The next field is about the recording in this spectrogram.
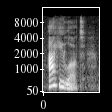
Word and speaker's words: Ahilot: And some even suggest that the name of this Masechet should be pronounced Ahilot, which means covering, instead of Ohalot, which means tents.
